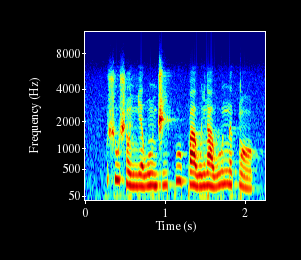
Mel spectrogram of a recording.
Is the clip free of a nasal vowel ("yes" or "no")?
no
